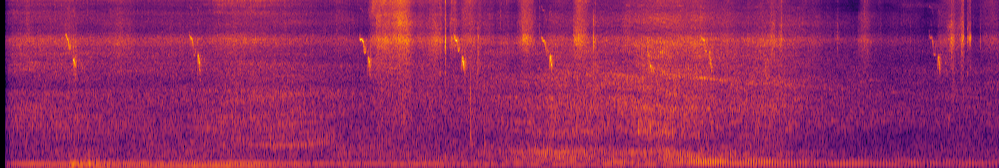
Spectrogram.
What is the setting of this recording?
residential area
